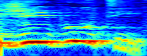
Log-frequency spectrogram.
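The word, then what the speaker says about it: جيبوتي: country is the country gibuti djibouti is simply djibouti in arabic a person that comes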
